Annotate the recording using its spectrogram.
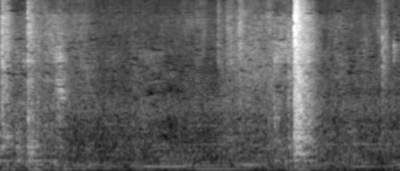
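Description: Quiet room tone with one short, sharp click about three seconds in.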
